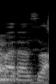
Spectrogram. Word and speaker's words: embarazado: É embarazado. Sim, porque a Z... Você pronuncia como S.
